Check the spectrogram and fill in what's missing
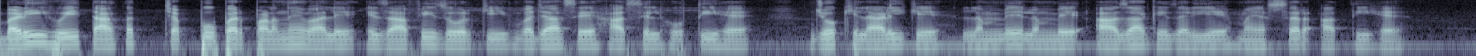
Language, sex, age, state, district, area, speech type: Urdu, male, 18-30, Uttar Pradesh, Shahjahanpur, rural, read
